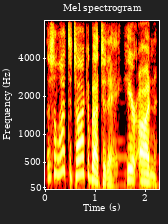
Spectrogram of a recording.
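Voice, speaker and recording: Male talk-show host, middle-aged, rambling and chatty, slightly high voice, animated. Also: a little fast, soft background music. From United States. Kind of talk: casual solo talk show.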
